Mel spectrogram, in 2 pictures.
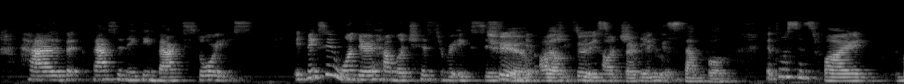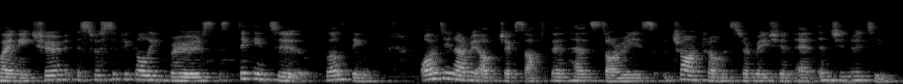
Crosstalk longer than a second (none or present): present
